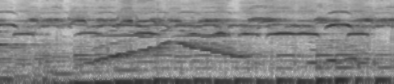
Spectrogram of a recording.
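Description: Dozens of shrill whistles chirp and trill all at once, pitches bending up and down, layered over a steady, pulsing low rumble that runs the whole time.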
